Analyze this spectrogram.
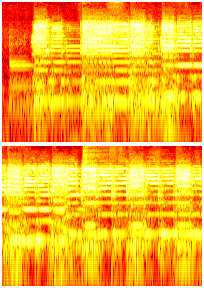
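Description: Electric guitars strumming chords as a live rock band starts a song. The guitars come in about half a second in and get louder about a second in, then keep a steady strummed rhythm.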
